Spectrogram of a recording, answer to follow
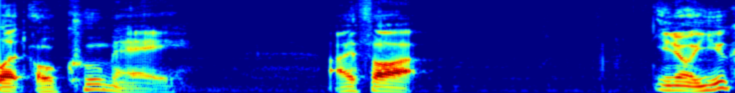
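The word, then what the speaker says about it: okoume: But the correct way to pronounce it is Akume. It has a Akume neck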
